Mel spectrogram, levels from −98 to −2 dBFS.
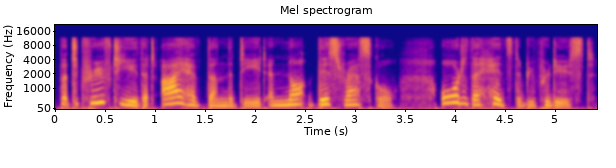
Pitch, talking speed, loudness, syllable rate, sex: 215 Hz, 230 wpm, -18 LUFS, 5.4 syllables/s, female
